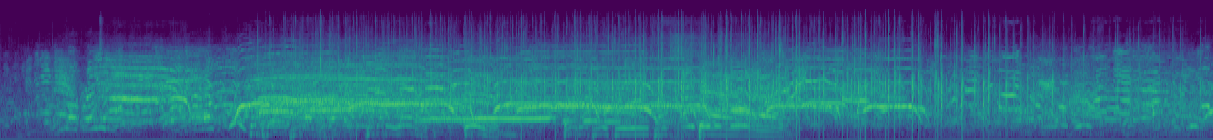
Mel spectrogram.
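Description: Young girls cheer and scream loudly nearby.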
